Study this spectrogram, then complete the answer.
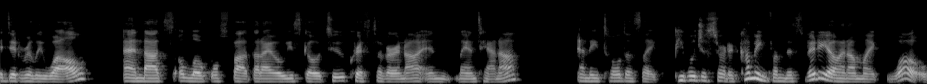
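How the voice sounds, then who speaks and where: A woman's very deep, low voice with a Spanish accent, ordinary pitch variation and a fairly quick pace. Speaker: content creator. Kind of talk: interview conversation.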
